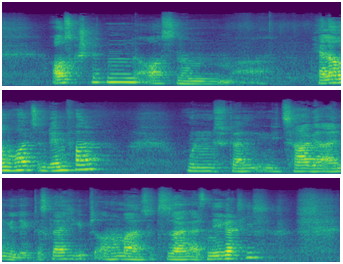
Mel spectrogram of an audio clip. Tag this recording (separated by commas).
Speech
